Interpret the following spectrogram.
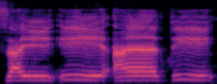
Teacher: ইয়াটিকে দুবার উচ্চারণ হবে। সাইআতি, এখানে তি বলে না হবে।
